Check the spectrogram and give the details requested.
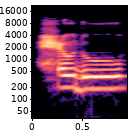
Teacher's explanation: پیش ہو ہا پیش ہو دال واپس دو اب واو ساکن سے پہلے دال کے اوپر پیش ہے واو مد ہوگا واو کھینچے گا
